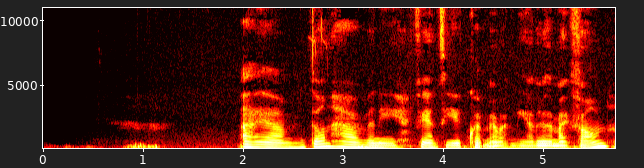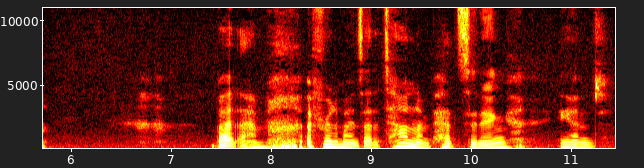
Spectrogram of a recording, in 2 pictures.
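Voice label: female for any, Cemetery Walk, in the woods, rambling, birds, nature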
